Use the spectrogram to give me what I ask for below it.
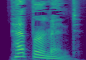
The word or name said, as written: peppermint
